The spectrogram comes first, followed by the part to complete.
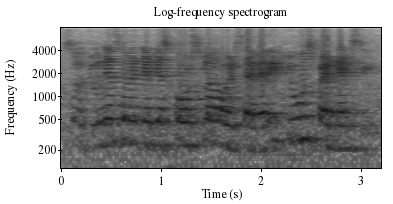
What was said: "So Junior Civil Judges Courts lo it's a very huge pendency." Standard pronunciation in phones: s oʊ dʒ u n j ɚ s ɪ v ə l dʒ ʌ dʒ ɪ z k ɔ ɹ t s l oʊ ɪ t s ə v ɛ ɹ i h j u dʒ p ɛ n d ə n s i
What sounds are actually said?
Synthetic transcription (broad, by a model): s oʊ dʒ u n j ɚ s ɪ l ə n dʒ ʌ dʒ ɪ s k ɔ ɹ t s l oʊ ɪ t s ə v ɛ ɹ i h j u z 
